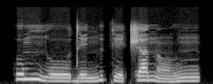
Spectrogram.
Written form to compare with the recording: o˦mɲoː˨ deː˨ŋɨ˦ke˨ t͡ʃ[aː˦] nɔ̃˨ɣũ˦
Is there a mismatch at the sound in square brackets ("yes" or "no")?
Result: yes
